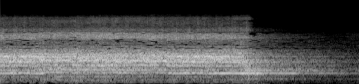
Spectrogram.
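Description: A man screams loudly and close by.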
